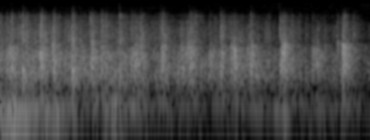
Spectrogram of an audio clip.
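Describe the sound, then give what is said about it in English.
A crowd applauds the women in the room for Mother's Day, many hands clapping in a dense, even patter that holds at a moderate level throughout without fading. “Let's give all the women in the room a big round of applause.”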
